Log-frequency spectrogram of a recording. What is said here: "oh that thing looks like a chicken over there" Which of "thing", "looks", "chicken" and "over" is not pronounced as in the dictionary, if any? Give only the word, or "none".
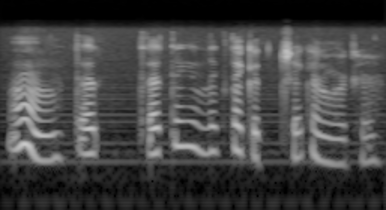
over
